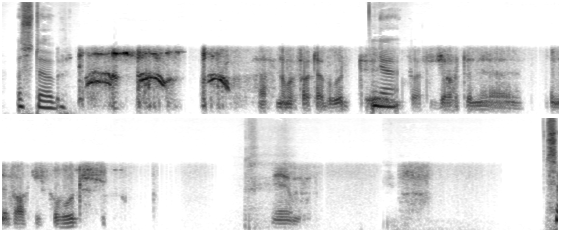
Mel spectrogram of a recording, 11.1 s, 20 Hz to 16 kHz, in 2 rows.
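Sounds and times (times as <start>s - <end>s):
speech: 0.2s - 1.5s, 2.6s - 6.7s, 8.0s - 8.7s, 11.0s - 11.1s
quiet room noise: 0.6s - 10.7s
person coughing: 0.8s - 2.7s.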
